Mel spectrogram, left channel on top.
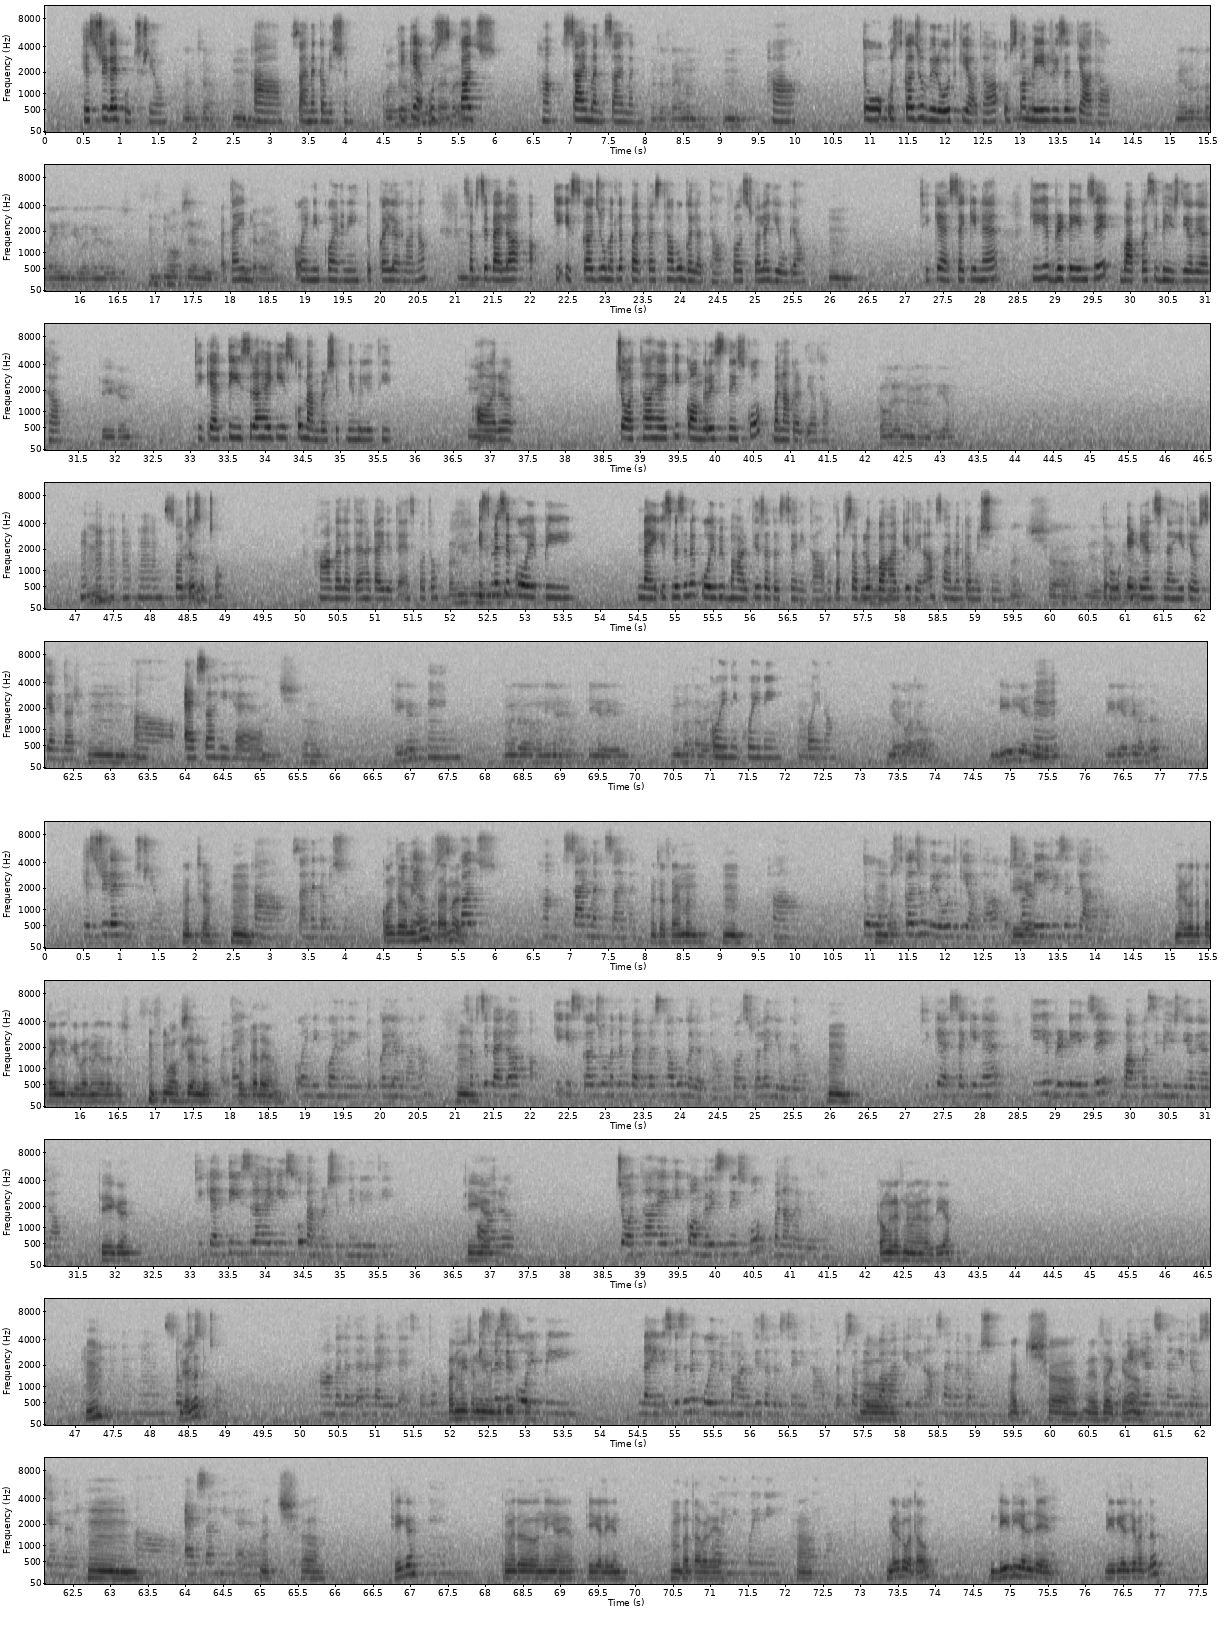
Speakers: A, on the left; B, on the right.
A: हिस्ट्री का ही पूछ रही हूँ
B: अच्छा हम्म
A: हाँ साइमन कमीशन
B: कौन सा
A: ठीक
B: कमीशन
A: है उसका
B: साइमर
A: ज- हाँ साइमन साइमन
B: अच्छा साइमन हम्म
A: हाँ तो
B: हम्म
A: उसका जो विरोध किया था
B: ठीक
A: उसका
B: है
A: मेन रीजन क्या था
B: मेरे को तो पता ही नहीं इसके बारे में ज्यादा कुछ <laughs> ऑप्शन दो
A: पता ही
B: तो कर
A: नहीं
B: रहा हूँ
A: कोई नहीं कोई नहीं तुक्का ही लगाना
B: हम्म
A: सबसे पहला कि इसका जो मतलब पर्पस था वो गलत था फर्स्ट वाला ये हो गया
B: हम्म
A: ठीक है सेकंड है कि ये ब्रिटेन से वापस ही भेज दिया गया था
B: ठीक है
A: ठीक है तीसरा है कि इसको मेंबरशिप नहीं मिली थी
B: ठीक
A: और
B: है
A: अ, चौथा है कि कांग्रेस ने इसको मना कर दिया था
B: कांग्रेस ने मना कर दिया
A: हम्म,
B: हम्म
A: हम्म, हम्म, हम्म, हम्म, सोचो
B: गलत
A: सोचो हाँ गलत है हटा ही देते हैं इसको तो
B: परमिशन नहीं
A: इसमें
B: मिली
A: से
B: थी इसको
A: कोई भी नहीं इसमें से ना कोई भी भारतीय सदस्य नहीं था मतलब सब
B: ओ
A: लोग बाहर के थे ना साइमन कमीशन
B: अच्छा ऐसा
A: तो
B: क्या
A: इंडियंस नहीं थे उसके अंदर
B: हम्म
A: हाँ ऐसा ही है
B: अच्छा ठीक है
A: हम्म
B: तुम्हें तो नहीं आया ठीक है लेकिन हम्म पता पड़ेगा
A: कोई नहीं कोई नहीं
B: हाँ
A: कोई ना
B: मेरे को बताओ डीडीएलजे
A: हम्म
B: डीडीएलजे मतलब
